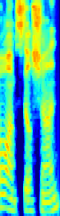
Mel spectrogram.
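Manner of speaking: ordinary talk, nothing marked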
